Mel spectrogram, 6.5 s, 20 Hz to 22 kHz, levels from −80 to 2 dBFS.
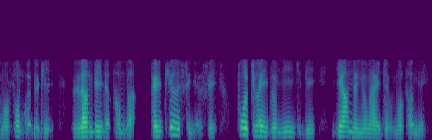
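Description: From start to finish the speech runs through the Speex codec at its lowest quality, which fits a bitrate of only about 2 kbps. With so few bits left for the excitation, the codec behaves almost like a vocoder. The damage is heavy. The speech comes out hoarse, buzzy and robotic, with a grainy noise riding on it. The sound is also squeezed into a telephone-like 250 Hz to 3.5 kHz band, with nothing at all above 3.8 kHz.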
